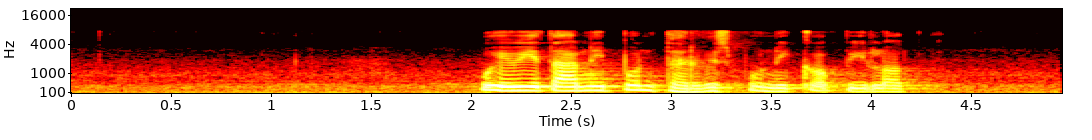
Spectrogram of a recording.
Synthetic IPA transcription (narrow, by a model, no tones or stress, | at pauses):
wiwit̪anipʊnd̪̥a̤rwɪspunikɔpilɔt̪̚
